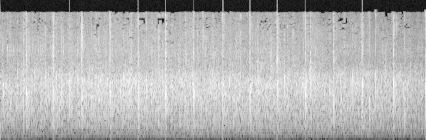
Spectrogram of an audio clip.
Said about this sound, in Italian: Ancora un applauso al nostro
